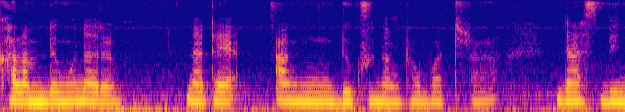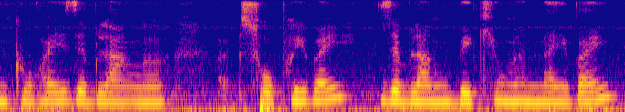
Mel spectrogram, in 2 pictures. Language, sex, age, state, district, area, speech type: Bodo, male, 30-45, Assam, Chirang, rural, spontaneous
